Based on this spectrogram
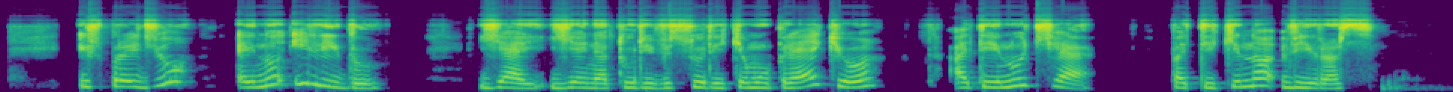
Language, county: Lithuanian, Vilnius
